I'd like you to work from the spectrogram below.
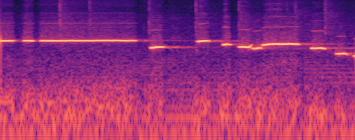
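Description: A man whistles a tune, the kind of tango and folk melody he performs. One long, loud held note gives way to a quick run of shorter notes that wander and drift lower, clear and without accompaniment.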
